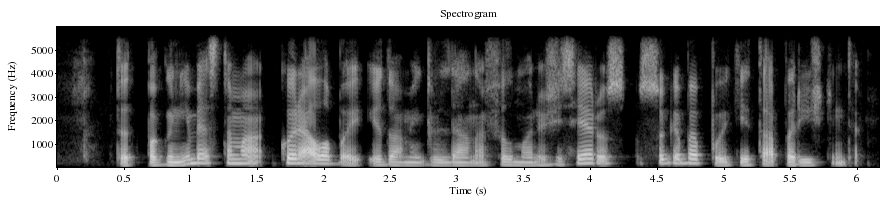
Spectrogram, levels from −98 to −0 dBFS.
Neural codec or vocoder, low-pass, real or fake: none; 5.4 kHz; real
